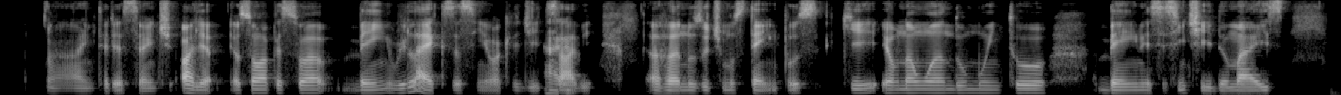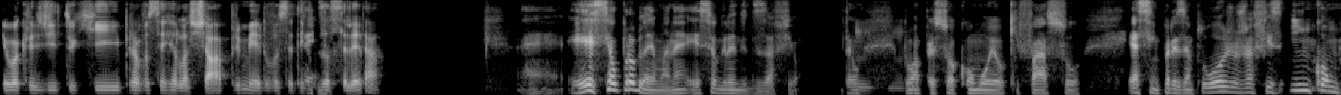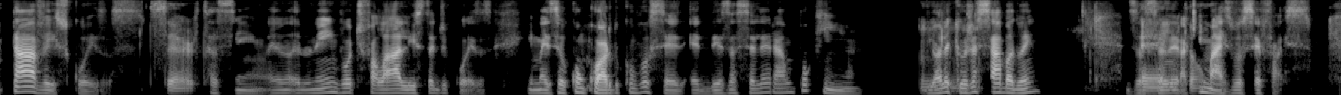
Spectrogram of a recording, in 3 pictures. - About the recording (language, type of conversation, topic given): Portuguese, unstructured, Qual é o seu ambiente ideal para recarregar as energias?
- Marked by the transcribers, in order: tapping; other background noise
